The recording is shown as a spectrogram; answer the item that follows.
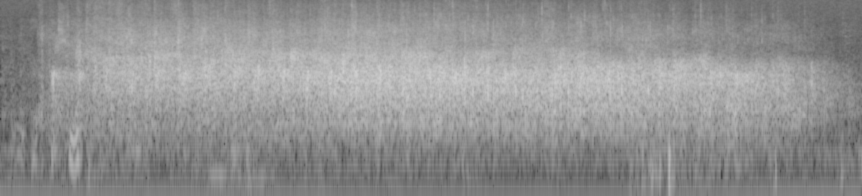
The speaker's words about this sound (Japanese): では歓迎の拍手を持って朝岡先生をお迎えいたしましょう。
